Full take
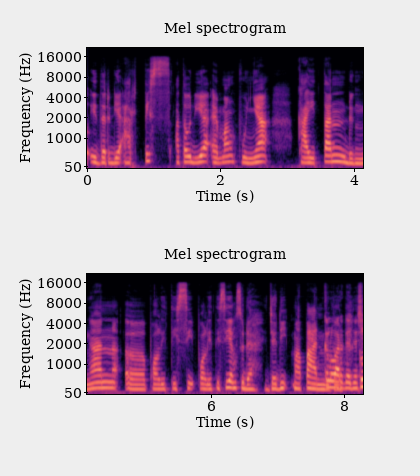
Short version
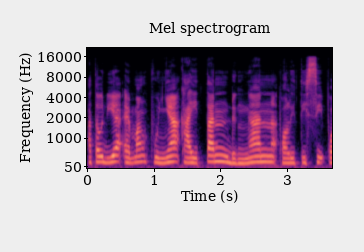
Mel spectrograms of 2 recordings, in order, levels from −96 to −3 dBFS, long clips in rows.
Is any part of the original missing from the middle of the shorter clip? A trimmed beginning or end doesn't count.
yes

